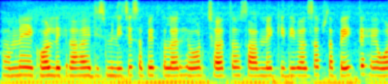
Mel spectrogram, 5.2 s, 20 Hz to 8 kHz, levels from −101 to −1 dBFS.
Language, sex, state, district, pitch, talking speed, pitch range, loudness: Hindi, female, Haryana, Rohtak, 235 Hz, 240 wpm, 230-240 Hz, -17 LUFS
